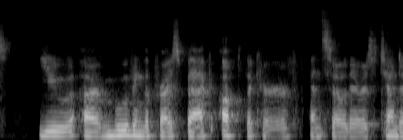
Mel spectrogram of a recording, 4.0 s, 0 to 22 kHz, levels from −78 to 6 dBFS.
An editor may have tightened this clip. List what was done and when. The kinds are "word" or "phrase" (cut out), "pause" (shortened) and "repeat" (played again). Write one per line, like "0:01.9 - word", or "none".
0:03.0 - pause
